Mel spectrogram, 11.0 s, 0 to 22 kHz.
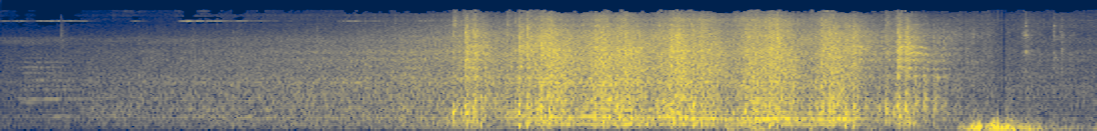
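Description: A JR West 117 series electric multiple unit passing without stopping. Its rumble grows from faint to loud over the first four seconds. Then come a steady hum and a repeated clickety-clack of wheels over rail joints, and a short low rumble near the end as it goes by.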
